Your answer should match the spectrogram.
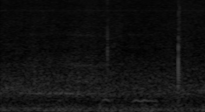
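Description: Two faint, short, low hoots in the second half, owl-like, over a steady low rumble.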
